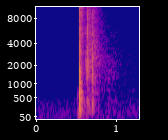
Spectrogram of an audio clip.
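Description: A rifle fired at a shoot-and-see paper target gives a single sharp crack after a moment of silence, followed by a short trailing echo that fades within a few tenths of a second.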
